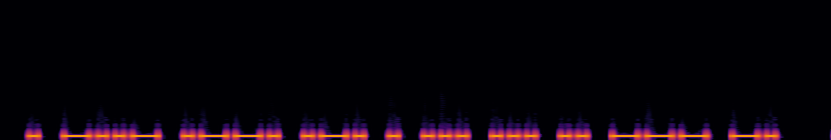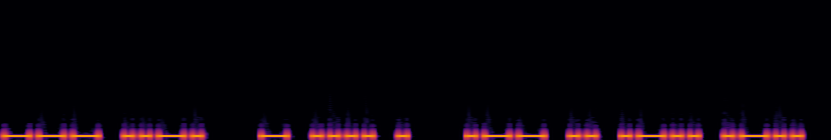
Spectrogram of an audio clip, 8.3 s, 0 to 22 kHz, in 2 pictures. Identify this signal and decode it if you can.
Morse code, heard as a keyed tone, about 28 wpm, 700 Hz. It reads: EXPRESSION OF THE WILL
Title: Sentences from Top 1500 Words 28wpm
